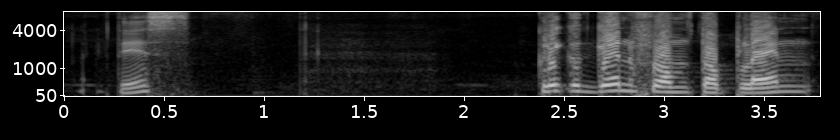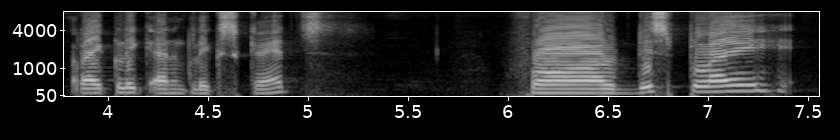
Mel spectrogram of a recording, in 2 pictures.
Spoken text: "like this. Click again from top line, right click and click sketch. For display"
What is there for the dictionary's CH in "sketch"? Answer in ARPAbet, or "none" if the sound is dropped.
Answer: CH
